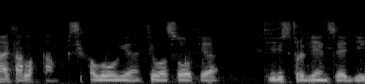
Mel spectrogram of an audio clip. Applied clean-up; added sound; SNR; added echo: neural separator model SepFormer DNS4.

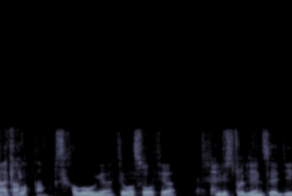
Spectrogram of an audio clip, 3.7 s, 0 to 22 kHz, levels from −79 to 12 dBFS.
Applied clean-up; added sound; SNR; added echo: neural mask model Resemble Enhance denoiser.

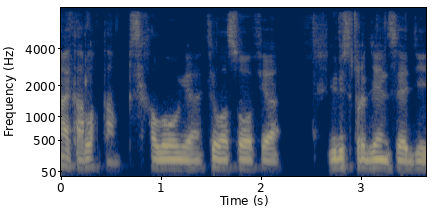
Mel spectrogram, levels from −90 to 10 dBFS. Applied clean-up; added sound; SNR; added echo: none; none; none; none.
